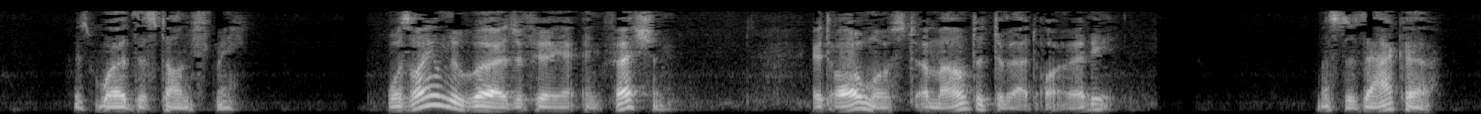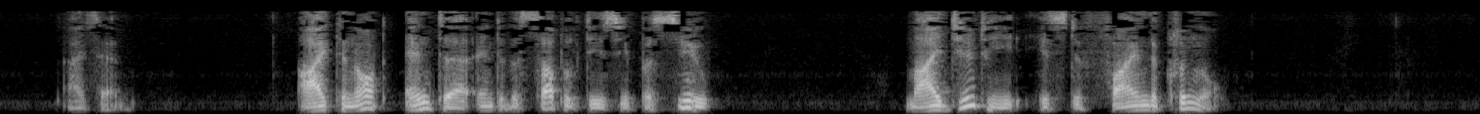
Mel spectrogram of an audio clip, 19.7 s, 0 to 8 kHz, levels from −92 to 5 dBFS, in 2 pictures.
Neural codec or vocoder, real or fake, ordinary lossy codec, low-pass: codec, 24 kHz, 0.9 kbps, WavTokenizer, small release; fake; MP3, 24 kbps; 7.2 kHz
